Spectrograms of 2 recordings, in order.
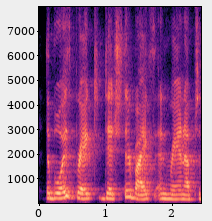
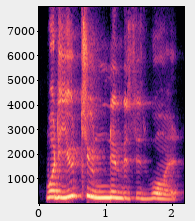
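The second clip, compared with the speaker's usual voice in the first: put-on rude teen; 3 semitones higher, 6 dB louder, slower than usual. A narrator's reading. Josh voiced rudely at door.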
